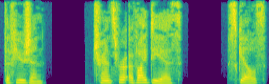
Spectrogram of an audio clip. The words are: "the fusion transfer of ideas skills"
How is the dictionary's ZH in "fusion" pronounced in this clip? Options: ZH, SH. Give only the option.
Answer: ZH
